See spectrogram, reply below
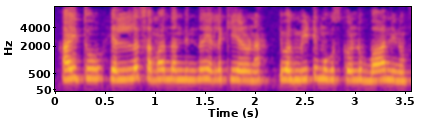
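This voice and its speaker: Young wife in a home drama, begs and pleads, very high and flat, low-fi recording. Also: female voice, fast talker, lo-fi sound. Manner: pleading, hurt, repeats "please". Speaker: wife in a family skit. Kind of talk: scripted family drama.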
